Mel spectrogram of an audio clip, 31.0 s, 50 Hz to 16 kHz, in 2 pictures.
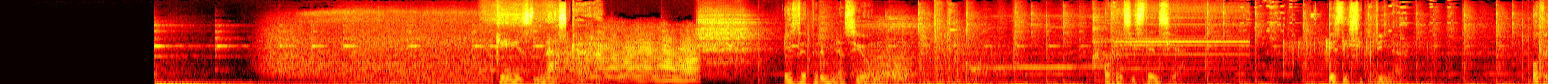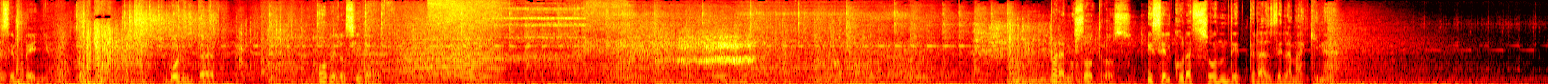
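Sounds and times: race car engine revving: 0:04.8 - 0:07.0, 0:19.0 - 0:25.1
tyres squealing: 0:20.2 - 0:23.2.

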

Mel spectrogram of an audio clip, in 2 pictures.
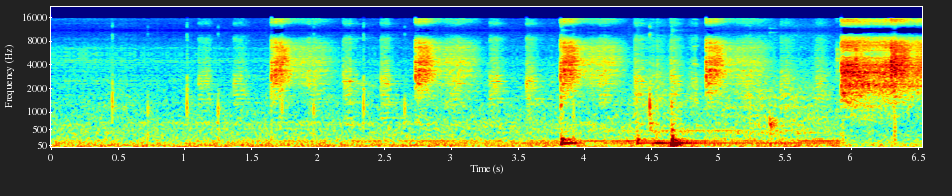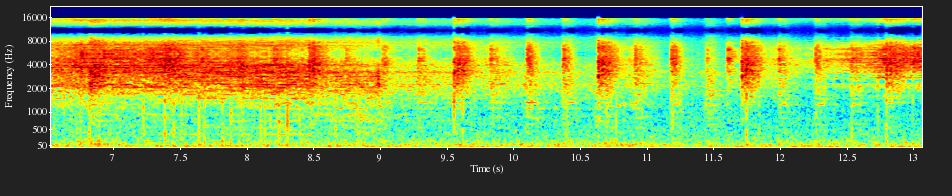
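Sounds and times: thin music through earphone: 0:00.0 - 0:13.0.

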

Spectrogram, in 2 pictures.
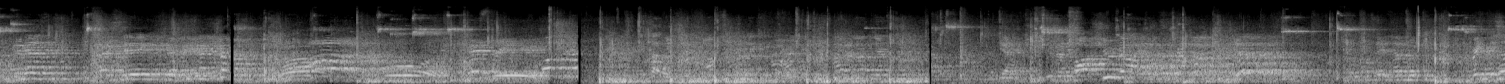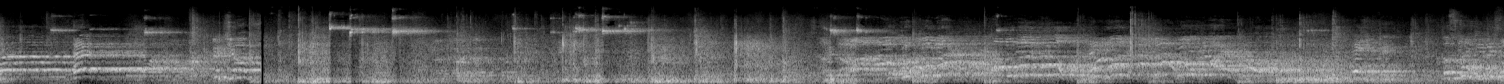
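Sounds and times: sneakers squeaking: 0:00.0 - 0:30.0
players shouting: 0:01.0 - 0:05.9, 0:23.3 - 0:30.0
basketball bouncing on court: 0:03.5 - 0:04.9, 0:05.8 - 0:10.6, 0:11.2 - 0:12.4, 0:14.2 - 0:14.7, 0:16.9 - 0:26.8, 0:27.4 - 0:29.4.

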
